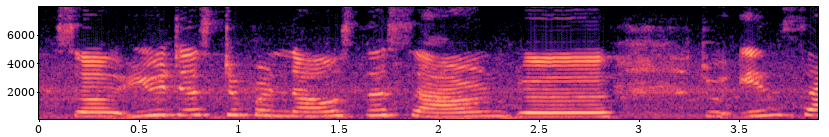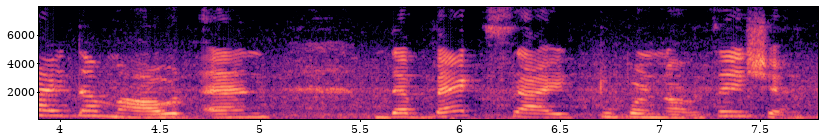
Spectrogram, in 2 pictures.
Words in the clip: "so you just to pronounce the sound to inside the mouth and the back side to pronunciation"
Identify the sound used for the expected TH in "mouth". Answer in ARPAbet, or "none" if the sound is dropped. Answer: T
